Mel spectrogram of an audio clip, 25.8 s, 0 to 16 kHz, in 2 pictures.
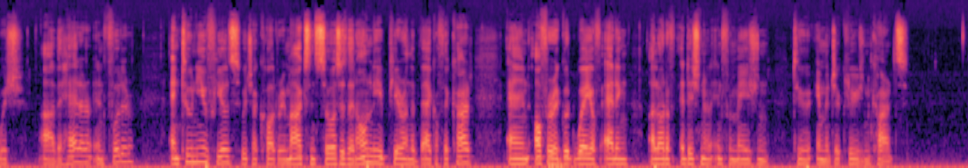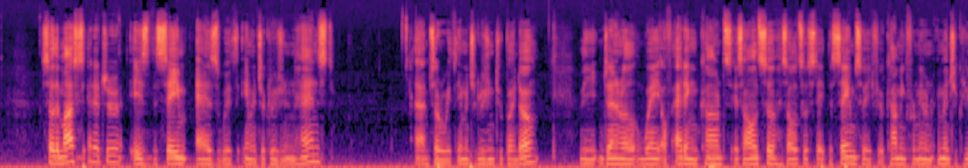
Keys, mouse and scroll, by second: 13.4 click, 17.1-17.6 ctrl+scroll down 2, 21.7-22.2 scroll up 2.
